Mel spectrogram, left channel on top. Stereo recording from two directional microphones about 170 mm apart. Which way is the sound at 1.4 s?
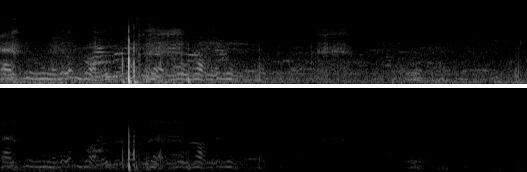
10° left (ahead or behind).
